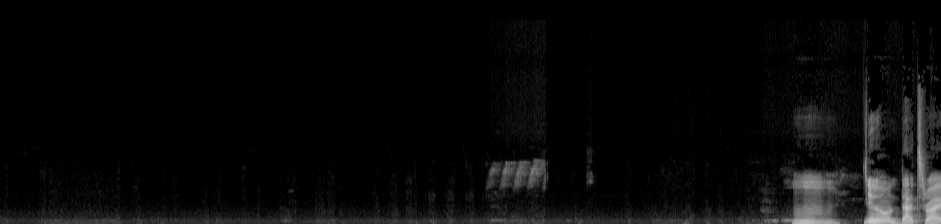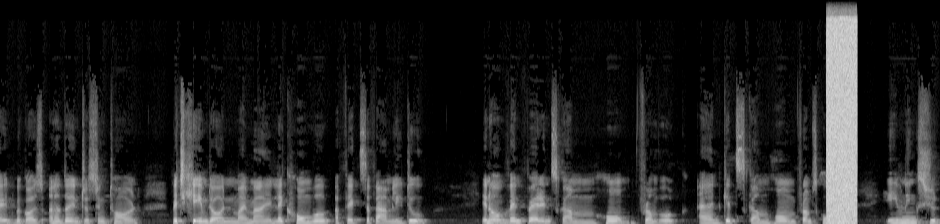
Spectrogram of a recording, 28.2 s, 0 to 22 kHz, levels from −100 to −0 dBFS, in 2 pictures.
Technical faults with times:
26.51-26.96 samples built from the wrong bytes

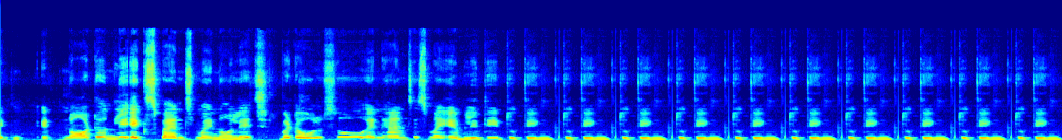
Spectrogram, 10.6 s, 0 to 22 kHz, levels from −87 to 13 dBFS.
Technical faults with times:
5.59-10.62 broken-record loop

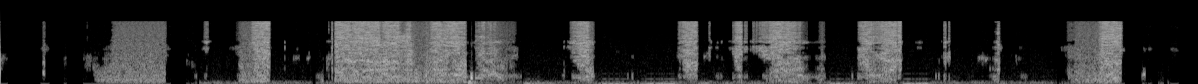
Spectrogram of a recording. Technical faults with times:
0.00-1.12 speech suppressed in double talk
1.66-2.41 speech suppressed in double talk
2.69-3.36 speech suppressed in double talk
4.68-10.74 speech suppressed in double talk
4.69-4.75 other side's voice leaking through
11.21-11.98 speech suppressed in double talk

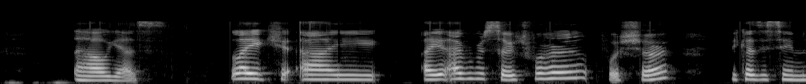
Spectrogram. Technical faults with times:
0.00-8.07 resampler restarted on every block

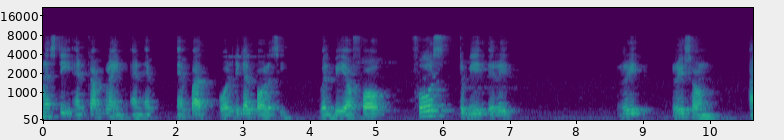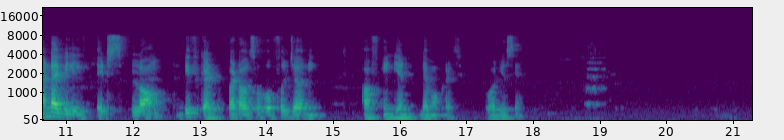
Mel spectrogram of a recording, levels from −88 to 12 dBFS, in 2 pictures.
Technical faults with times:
none

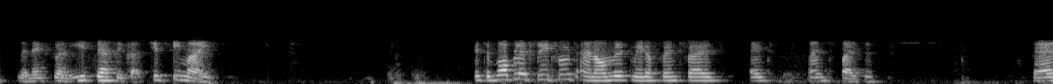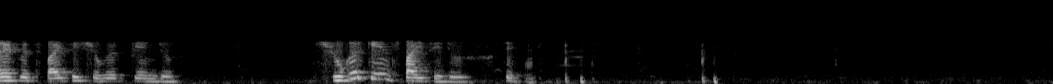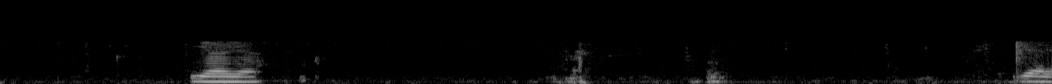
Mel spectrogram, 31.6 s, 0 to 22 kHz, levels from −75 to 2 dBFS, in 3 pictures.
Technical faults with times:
0.00-31.58 Dialogic VOX ADPCM

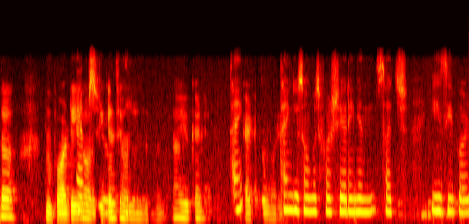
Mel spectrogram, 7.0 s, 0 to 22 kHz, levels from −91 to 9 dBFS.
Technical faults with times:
1.12-1.59 speech suppressed in double talk
2.89-3.19 echo leak
3.80-3.91 echo leak
5.30-5.34 echo leak

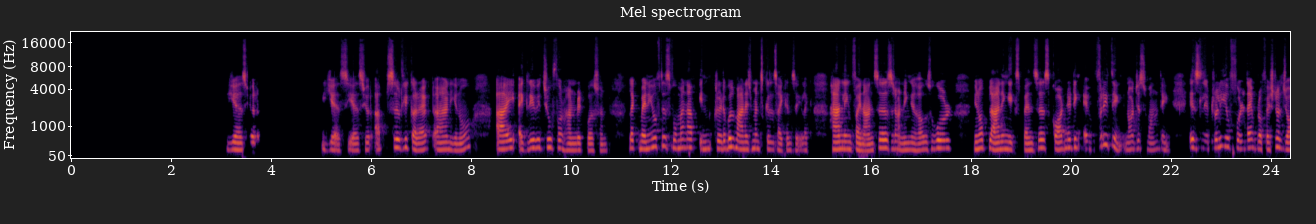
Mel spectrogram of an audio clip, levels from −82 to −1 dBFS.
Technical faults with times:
none

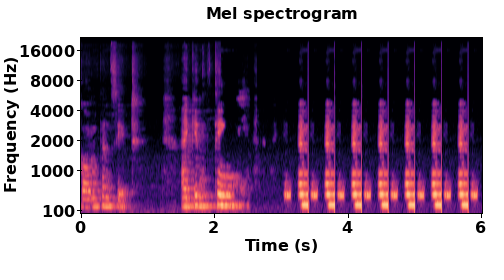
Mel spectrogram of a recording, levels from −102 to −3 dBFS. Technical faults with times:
3.41-6.01 broken-record loop

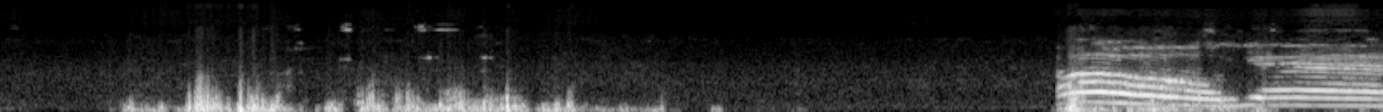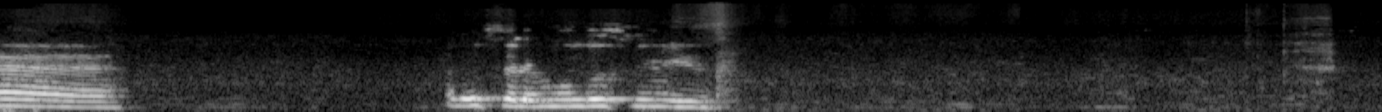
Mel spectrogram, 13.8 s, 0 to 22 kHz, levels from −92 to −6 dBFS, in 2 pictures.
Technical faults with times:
none

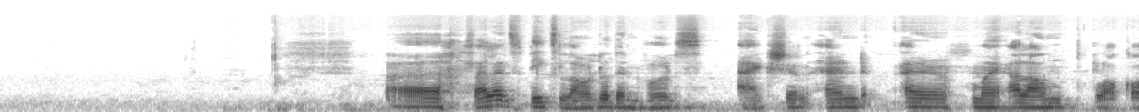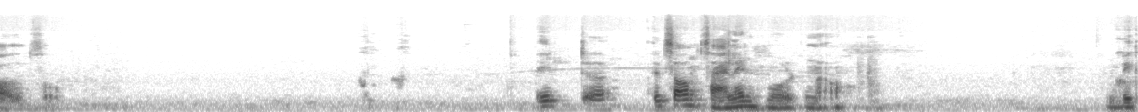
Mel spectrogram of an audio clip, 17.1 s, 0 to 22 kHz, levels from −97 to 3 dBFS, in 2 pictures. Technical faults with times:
7.84-8.09 DAB burbling

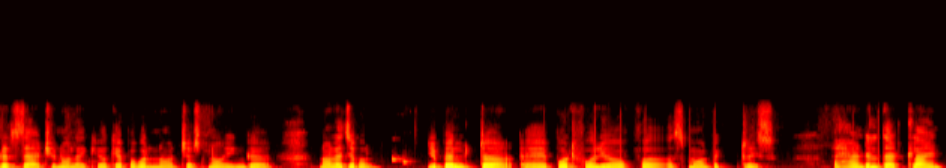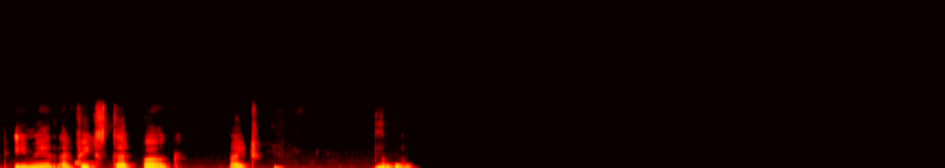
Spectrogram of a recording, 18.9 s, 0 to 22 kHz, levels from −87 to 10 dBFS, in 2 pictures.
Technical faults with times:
6.51-6.70 call audio freeze
6.85-6.91 short stall from a late packet
7.24-7.49 call audio freeze
11.77-12.50 jitter buffer speed-up
17.70-18.88 jitter buffer speed-up

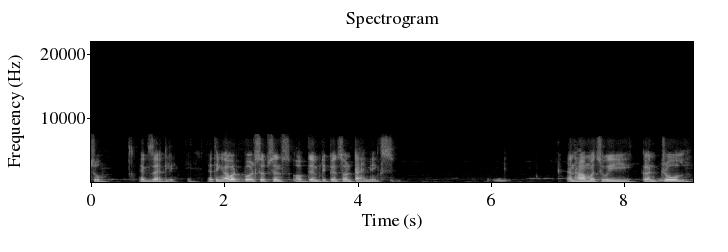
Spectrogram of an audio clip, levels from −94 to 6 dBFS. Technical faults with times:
none

